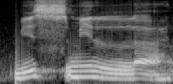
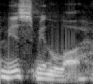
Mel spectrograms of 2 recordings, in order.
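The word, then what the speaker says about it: بسم الله: Bila huruf, maaf lafal Allah didahului dengan kasrah, maka dibaca dengan tipis bismillah, tidak dibaca bismillah. Hati-hati, mungkin sebagian kita ada yang terbiasa melafalkan lafal Allah dengan menebalkannya. Pada dasarnya dia tipis.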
